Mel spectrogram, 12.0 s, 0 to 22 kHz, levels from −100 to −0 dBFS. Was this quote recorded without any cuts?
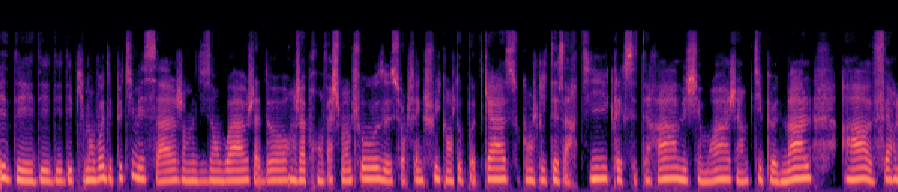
no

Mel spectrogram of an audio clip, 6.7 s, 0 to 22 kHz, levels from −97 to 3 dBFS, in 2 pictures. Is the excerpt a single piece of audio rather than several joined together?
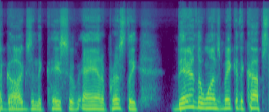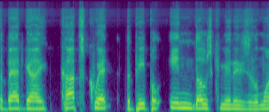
yes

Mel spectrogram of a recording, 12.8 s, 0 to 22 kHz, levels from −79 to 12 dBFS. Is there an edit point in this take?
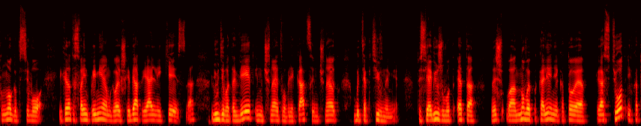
yes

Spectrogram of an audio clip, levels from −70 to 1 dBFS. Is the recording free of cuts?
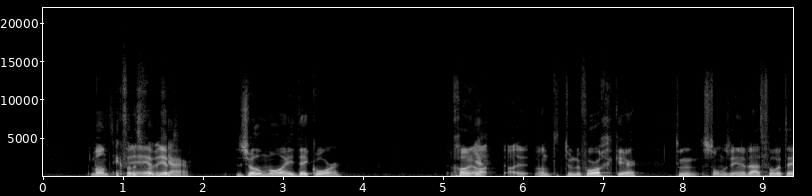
yes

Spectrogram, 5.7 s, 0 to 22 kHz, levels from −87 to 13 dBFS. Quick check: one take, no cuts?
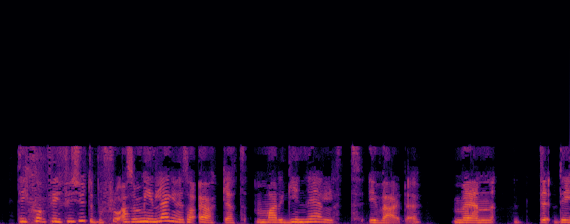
no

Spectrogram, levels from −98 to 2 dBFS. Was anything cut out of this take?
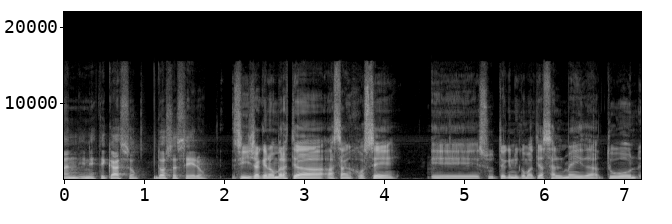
no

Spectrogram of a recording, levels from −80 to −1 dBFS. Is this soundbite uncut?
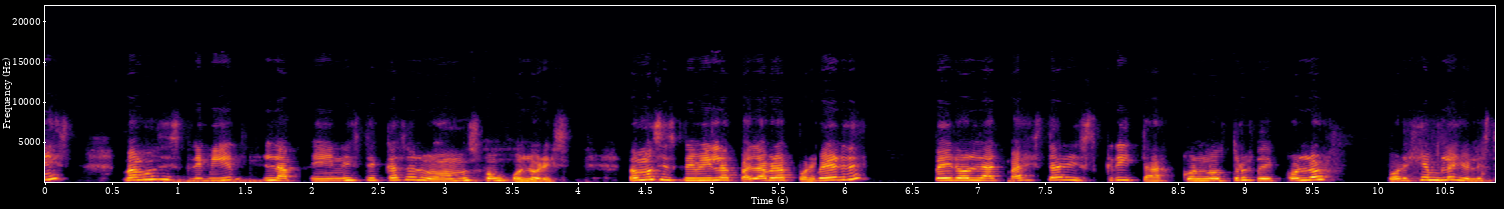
no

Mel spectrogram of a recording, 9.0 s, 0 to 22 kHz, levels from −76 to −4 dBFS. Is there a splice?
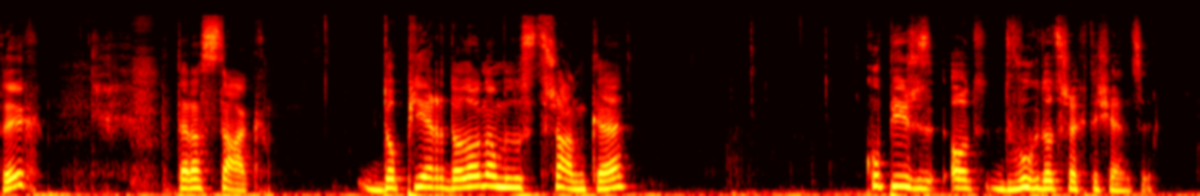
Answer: no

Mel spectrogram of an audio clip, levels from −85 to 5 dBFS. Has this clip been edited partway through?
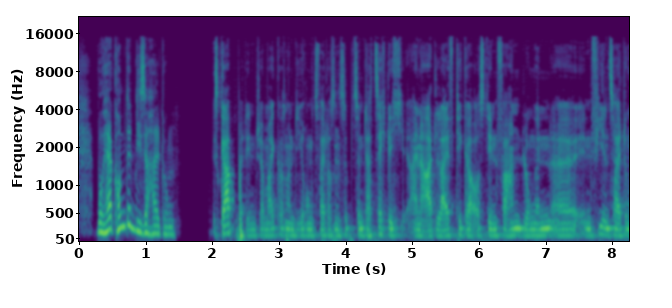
no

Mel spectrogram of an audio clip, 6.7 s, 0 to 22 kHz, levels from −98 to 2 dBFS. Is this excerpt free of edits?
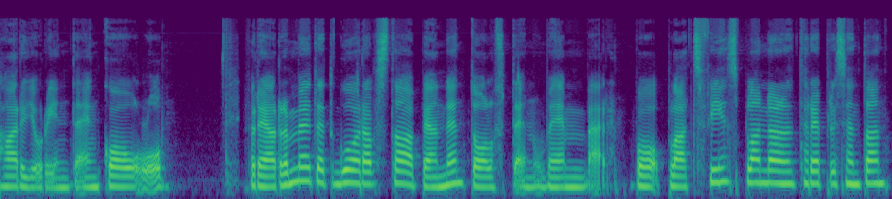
no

